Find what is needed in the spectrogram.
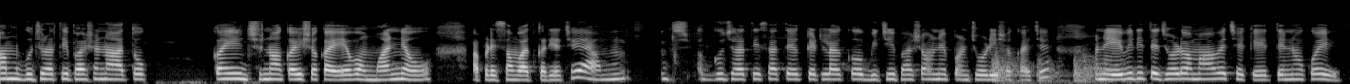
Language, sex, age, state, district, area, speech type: Gujarati, female, 18-30, Gujarat, Amreli, rural, spontaneous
